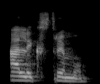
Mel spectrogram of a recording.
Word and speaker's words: Al Extremo: Al Extremo. Alex Stream. Exactly. ALEXTREMO.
